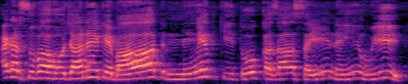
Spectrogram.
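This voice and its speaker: A man's voice: extremely high pitch, a bit bright. Man teaching kids a reading lesson. Patient and repetitive, quizzes his class and answers for them. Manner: asks questions and answers them himself; slow, repetitive drilling. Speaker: religious teacher. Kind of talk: Arabic reading lesson for children.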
